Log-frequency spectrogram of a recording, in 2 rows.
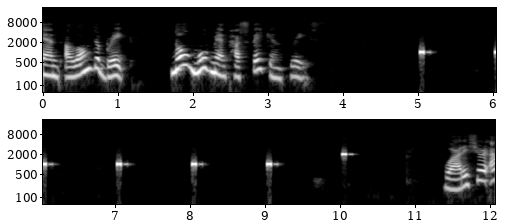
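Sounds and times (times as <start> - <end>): countdown timer beeps: 5.0 - 5.2, 6.0 - 6.2, 7.0 - 7.3, 8.0 - 8.3, 9.0 - 9.2, 10.0 - 10.2
higher-pitched timer beep: 6.0 - 6.2, 10.0 - 10.2.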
